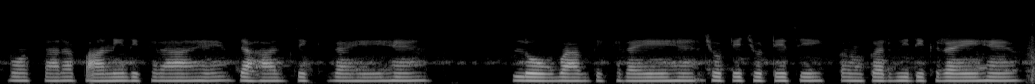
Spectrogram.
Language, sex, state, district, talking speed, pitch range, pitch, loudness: Hindi, female, Maharashtra, Pune, 115 wpm, 170-175 Hz, 175 Hz, -31 LUFS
